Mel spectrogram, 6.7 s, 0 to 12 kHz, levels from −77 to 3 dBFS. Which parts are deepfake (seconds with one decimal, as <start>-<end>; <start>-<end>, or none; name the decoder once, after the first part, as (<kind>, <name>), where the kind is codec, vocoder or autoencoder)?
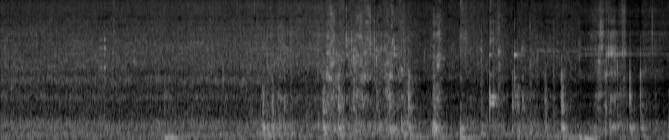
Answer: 5.8-6.7 (codec, SNAC)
